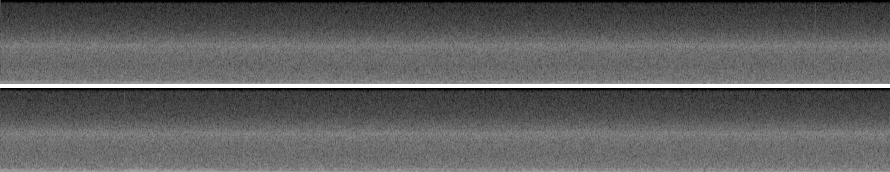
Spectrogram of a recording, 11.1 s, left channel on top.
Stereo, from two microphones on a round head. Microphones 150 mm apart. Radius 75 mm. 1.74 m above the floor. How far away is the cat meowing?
No cat meowing in this recording.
